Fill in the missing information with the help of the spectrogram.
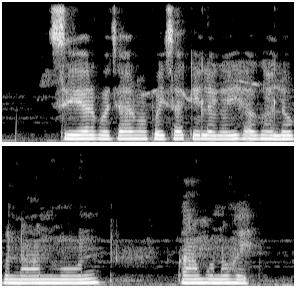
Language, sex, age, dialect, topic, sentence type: Chhattisgarhi, female, 51-55, Eastern, banking, statement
